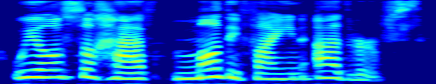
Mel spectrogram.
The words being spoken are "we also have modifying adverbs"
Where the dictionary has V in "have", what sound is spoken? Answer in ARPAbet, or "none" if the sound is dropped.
V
